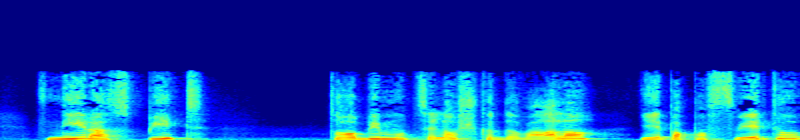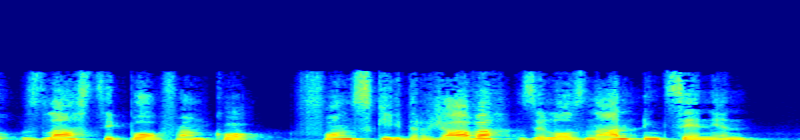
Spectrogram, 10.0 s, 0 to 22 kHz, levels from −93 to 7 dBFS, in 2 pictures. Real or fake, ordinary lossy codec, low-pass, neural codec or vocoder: fake; MP3, 48 kbps; 10.8 kHz; codec, 16 kHz in and 24 kHz out, 0.9 kbps, LongCat-Audio-Codec, fine tuned four codebook decoder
